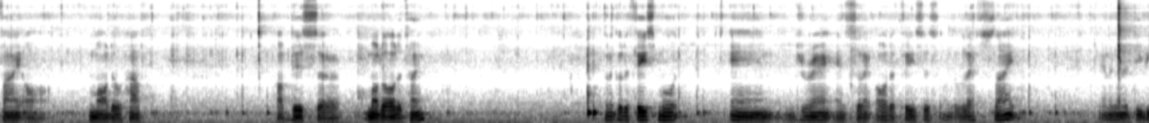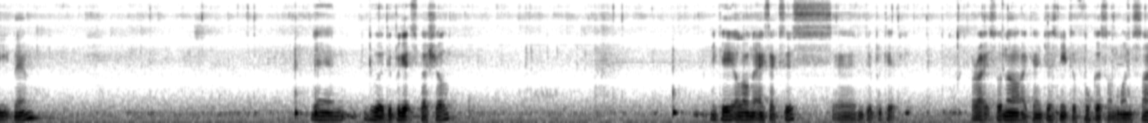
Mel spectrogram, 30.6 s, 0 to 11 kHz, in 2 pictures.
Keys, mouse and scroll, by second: 0.1 alt+middle click, 0.7 click, 2.2 scroll up 1, 2.9-3.2 alt+scroll up 1, 3.8 scroll down 1, 6.1-8.0 right drag, 8.0 click, 8.4-8.8 scroll down 1, 9.0 alt+middle click, 10.0-13.3 drag, 13.6 alt+middle click, 14.8 alt+Delete, 17.2 right click, 18.5-27.1 drag, 27.6-27.9 scroll up 1, 28.3 alt+click, 28.6 alt+space, 28.7 click, 30.3 scroll up 1, 30.5 alt+click.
